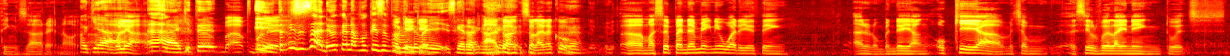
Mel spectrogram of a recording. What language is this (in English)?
Malay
